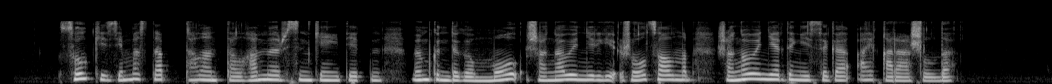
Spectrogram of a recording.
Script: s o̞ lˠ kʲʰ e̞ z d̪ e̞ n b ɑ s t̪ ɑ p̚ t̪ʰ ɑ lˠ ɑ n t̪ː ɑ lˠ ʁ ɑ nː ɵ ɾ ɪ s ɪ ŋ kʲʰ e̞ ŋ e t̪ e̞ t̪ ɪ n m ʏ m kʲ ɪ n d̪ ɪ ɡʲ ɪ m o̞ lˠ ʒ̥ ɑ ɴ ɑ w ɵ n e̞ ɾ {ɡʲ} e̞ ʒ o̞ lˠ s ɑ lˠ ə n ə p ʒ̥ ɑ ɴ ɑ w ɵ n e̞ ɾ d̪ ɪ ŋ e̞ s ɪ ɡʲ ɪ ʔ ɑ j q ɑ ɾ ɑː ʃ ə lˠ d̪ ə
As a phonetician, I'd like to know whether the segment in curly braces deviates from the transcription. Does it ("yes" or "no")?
no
